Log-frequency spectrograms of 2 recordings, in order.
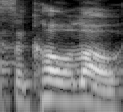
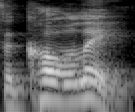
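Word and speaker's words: Ciccole: So it's not Sicolo, it's Sicole. C-I-C-C-O-L-E. Not O. I said it was an O at the end of the L. It's an E. All right. So Nicole Sicole.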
